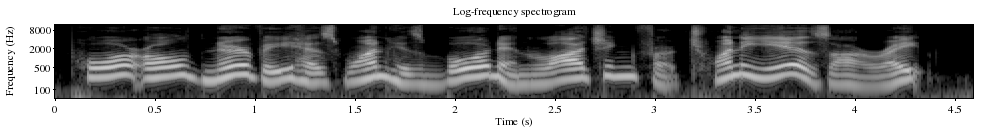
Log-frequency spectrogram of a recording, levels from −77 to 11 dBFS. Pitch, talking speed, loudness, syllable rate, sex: 210 Hz, 185 wpm, -16 LUFS, 4.0 syllables/s, female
